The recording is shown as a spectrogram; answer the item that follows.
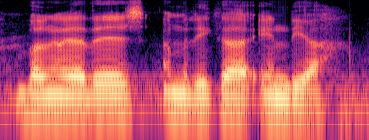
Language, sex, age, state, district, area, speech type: Urdu, male, 30-45, Bihar, Khagaria, rural, spontaneous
